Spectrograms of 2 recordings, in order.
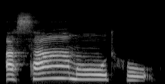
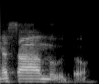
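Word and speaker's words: असम्मूढो: Oh, To really see the asamudho. difference? Go ahead again. And you were saying asamudho. Okay. Just putting a little extra emphasis on the second A with it.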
